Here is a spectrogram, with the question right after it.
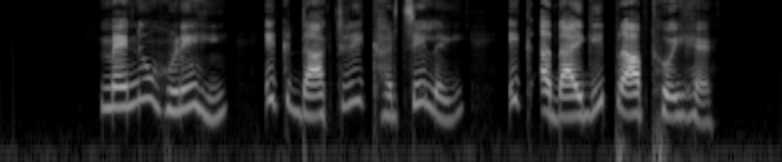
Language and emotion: Punjabi, happy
